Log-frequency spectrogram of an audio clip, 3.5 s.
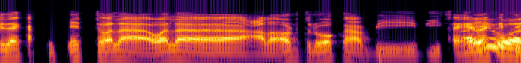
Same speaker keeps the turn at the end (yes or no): no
